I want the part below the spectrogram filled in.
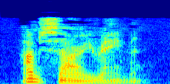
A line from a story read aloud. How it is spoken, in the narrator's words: Charlie said softly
